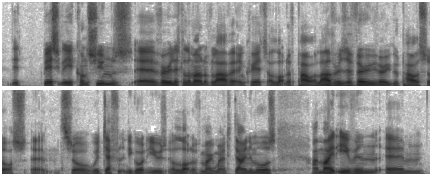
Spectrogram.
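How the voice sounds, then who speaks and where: Brief: young gaming host, stuffy nasal cold, lowish voice, dry close recording, rambling walkthrough. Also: male voice, a bit bright, dry recording. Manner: rambling, explains as he goes, frequent ums. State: has a cold, nasal and snotty. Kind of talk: casual gameplay walkthrough.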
